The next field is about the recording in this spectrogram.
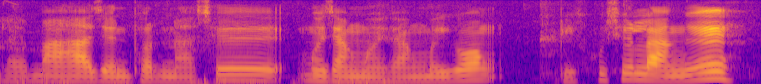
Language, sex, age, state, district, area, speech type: Bodo, female, 60+, Assam, Kokrajhar, rural, spontaneous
